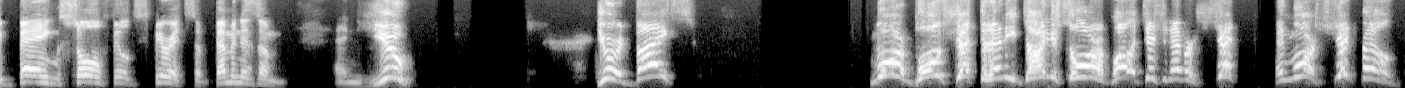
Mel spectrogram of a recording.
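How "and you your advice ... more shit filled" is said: screamed high and loud at him; yelling high and loud in contempt; furious shout. Acted. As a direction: let the rage spill out. Raging at father's advice.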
